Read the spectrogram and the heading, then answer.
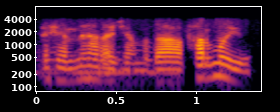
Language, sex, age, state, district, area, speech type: Kashmiri, male, 45-60, Jammu and Kashmir, Budgam, urban, conversation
